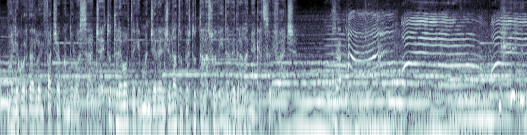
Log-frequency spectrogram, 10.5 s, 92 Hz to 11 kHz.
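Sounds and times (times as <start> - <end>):
speech: 0.2 - 7.4
child crying loudly in long drawn-out sobs: 6.5 - 10.5.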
